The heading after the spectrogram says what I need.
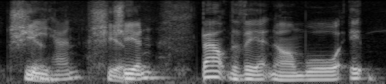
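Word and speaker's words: Sheehan: a bright shining Li Neil shean is how you pronounce it shean about the Vietnam War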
